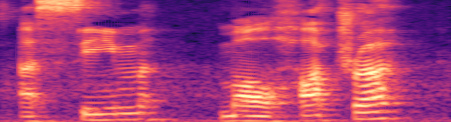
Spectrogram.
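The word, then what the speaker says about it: Aseem Malhotra: One of the people who I've, it's been interesting to follow, there's a doctor named, I believe it's pronounced Asim Malhotra. It's A-S-E-E-M-M-A-L-H-O-T-R-A.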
